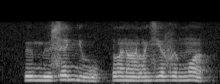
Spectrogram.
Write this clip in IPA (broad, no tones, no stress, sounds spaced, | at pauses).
y m y z e nʲ u | l ə̃ ɾ œ̃ l ə̃ zʲ œ v e ŋʷ ə̃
